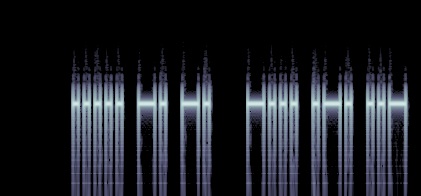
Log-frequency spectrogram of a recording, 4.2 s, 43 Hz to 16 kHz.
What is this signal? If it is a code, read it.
Morse code, heard as a keyed tone, about 22 wpm, 690 Hz. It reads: 5NN BRU
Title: Ontario QSO Party Exchange 22wpm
